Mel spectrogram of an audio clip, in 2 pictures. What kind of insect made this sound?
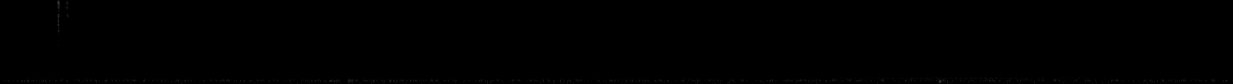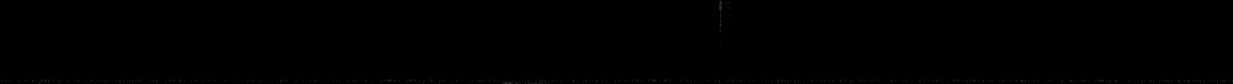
orthopteran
